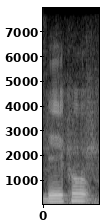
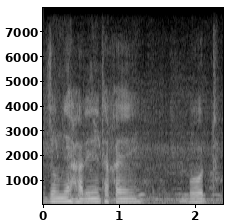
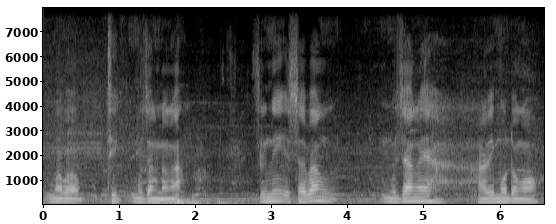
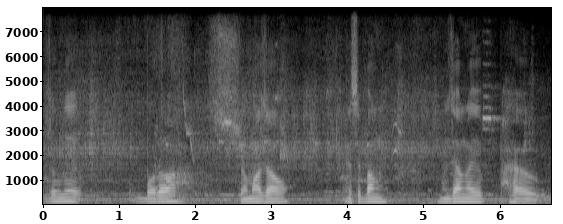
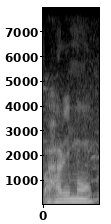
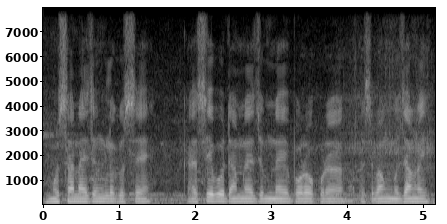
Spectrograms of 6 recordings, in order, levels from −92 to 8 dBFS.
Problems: none marked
